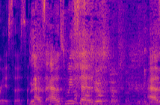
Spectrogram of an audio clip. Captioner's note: laughter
